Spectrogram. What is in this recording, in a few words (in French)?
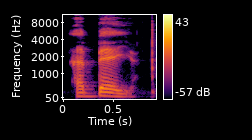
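"abeille", French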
